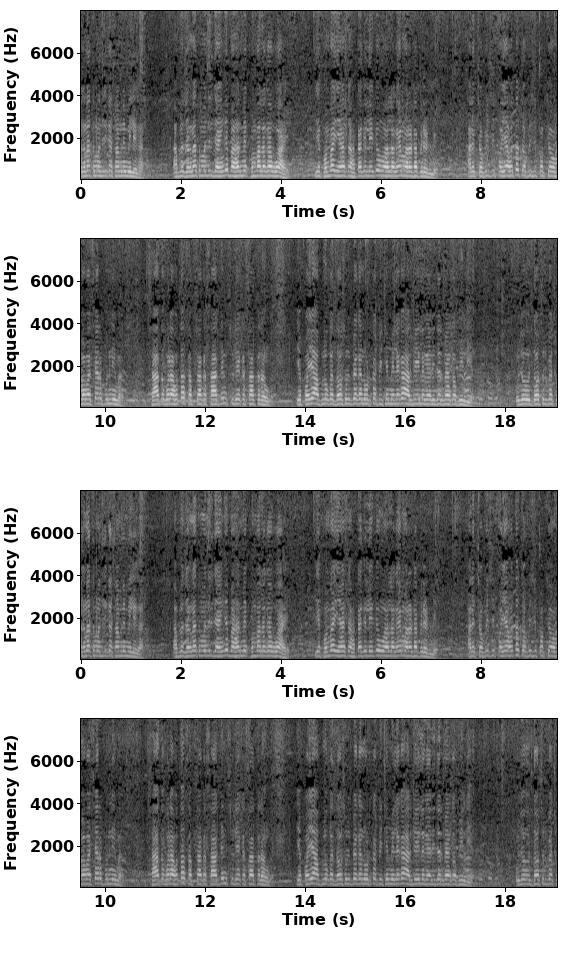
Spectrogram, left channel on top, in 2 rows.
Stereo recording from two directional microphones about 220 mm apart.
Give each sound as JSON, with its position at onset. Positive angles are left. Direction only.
{"t": 0.0, "sound": "a man's voice", "side_deg": -45}
{"t": 13.8, "sound": "speech", "side_deg": -20}
{"t": 18.3, "sound": "a man's voice", "side_deg": -45}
